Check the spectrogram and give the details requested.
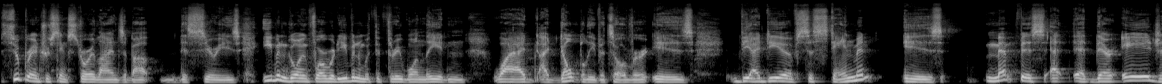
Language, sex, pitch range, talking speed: English, male, 120-150 Hz, 170 wpm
